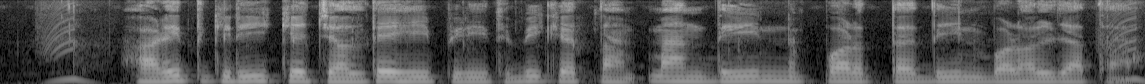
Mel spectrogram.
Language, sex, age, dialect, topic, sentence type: Bhojpuri, male, 18-24, Southern / Standard, agriculture, statement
